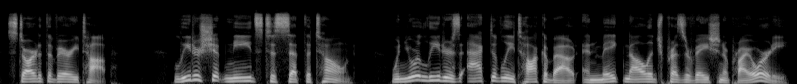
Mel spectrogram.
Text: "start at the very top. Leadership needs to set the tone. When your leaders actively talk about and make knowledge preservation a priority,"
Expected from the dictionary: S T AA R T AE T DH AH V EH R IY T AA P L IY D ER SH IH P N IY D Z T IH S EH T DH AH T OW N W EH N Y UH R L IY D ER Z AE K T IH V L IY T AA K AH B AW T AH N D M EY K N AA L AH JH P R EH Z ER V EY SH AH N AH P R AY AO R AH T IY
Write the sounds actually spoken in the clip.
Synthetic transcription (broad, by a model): S T AA R T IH T DH AH V EH R IY T AA P L IY D ER SH IH P N IY D Z T IH S EH T DH AH T OW N W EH N Y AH R L IY D ER Z AE K T IH V L IY T AA K AH B AW T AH N M EY K N AA L AH JH P R EH Z ER V EY SH AH N AH P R AY AO R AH T IY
